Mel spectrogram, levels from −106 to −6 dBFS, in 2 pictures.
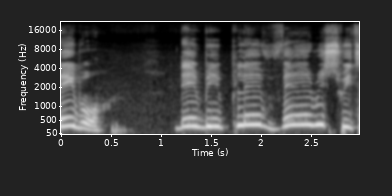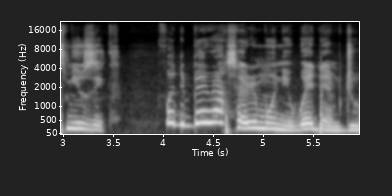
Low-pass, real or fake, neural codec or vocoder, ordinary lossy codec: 19.8 kHz; real; none; none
